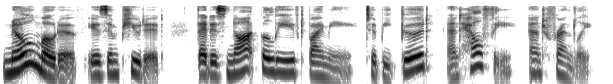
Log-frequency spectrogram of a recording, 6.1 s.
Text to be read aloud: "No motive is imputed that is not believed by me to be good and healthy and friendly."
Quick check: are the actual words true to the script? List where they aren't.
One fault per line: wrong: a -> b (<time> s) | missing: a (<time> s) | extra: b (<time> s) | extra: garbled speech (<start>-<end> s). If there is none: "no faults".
no faults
